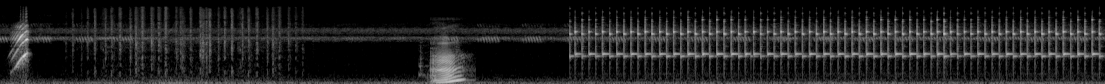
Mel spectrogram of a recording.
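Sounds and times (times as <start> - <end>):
cartoon rising whistle: 0.0 - 0.3
insect chirping: 0.0 - 11.0
faint rapid ticking: 0.6 - 3.1.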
